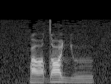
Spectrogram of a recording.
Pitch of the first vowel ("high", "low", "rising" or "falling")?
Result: low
